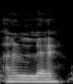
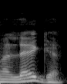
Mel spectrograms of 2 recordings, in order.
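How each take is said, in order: First: The word ends on a vowel, no g sound. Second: The word ends with a hard g sound. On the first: "mais plutôt un lait aussi" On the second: "on peut le prononcer"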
